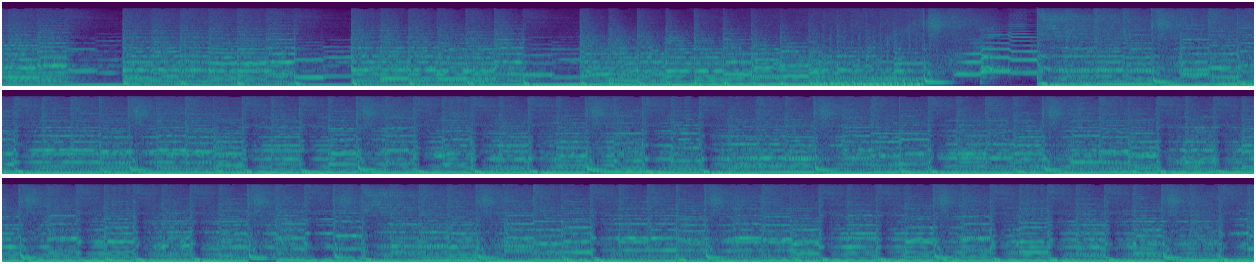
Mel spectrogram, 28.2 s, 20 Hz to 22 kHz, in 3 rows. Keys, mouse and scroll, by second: 8.3 KP_Decimal, 13.8 s, 20.7-22.8 scroll down 2.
